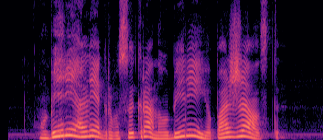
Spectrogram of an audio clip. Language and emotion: Russian, angry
